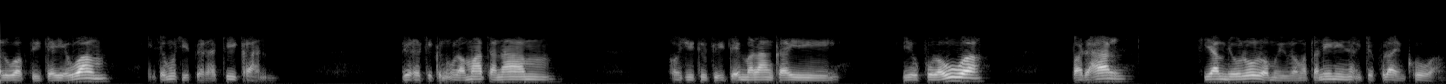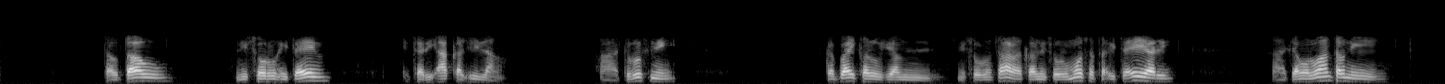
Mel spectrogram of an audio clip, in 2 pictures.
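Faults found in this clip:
AMR narrowband mobile codec, whole clip. Speech sits in a phone-line band, roughly 250 Hz to 3.7 kHz, nothing above. Plainly audible buzzy, synthetic edge on the voice. Probable component: AMR-NB encoder in the call path, 8 kHz sampling, low mode. Damage level fits the 7.95 kbps mode. Mechanism: vocal-tract model plus a few pulses per subframe, too few bits to carry the real excitation, so the voice comes out coarse.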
